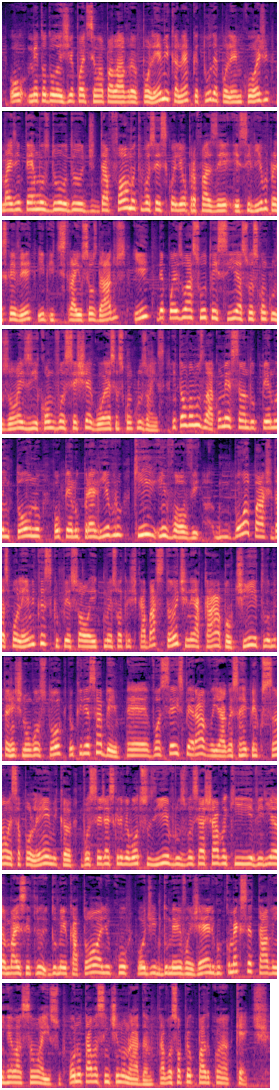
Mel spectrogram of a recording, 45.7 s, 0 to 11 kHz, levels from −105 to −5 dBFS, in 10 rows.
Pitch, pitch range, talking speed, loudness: 190 Hz, 175-210 Hz, 175 wpm, -17 LUFS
